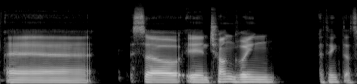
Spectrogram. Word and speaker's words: Chongqing: Uh so in Chonging, I think that's how you say it. Chongqing in China, every Friday and Saturday morning, hundreds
